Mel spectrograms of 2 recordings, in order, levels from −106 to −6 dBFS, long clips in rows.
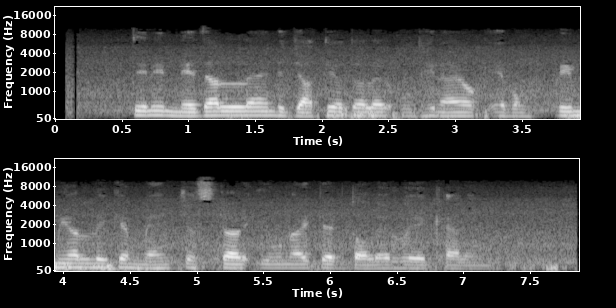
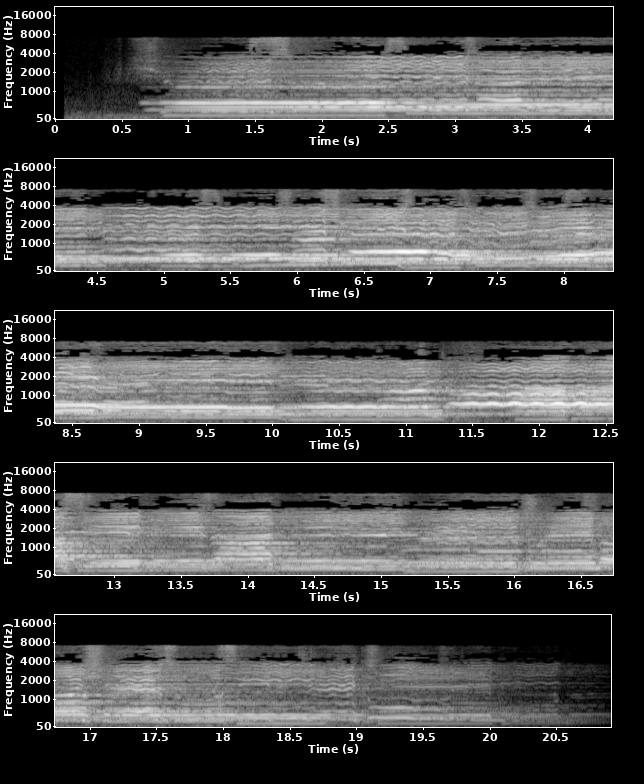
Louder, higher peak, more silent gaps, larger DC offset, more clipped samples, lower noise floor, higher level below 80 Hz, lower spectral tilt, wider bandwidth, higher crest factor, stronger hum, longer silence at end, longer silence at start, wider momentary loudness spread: second, -23 LUFS vs -20 LUFS; second, -6 dBFS vs -2 dBFS; neither; neither; neither; second, -48 dBFS vs -64 dBFS; first, -50 dBFS vs -64 dBFS; first, -8 dB/octave vs -3.5 dB/octave; first, 9.8 kHz vs 7.4 kHz; about the same, 18 dB vs 18 dB; neither; second, 0 s vs 0.9 s; second, 0.55 s vs 0.8 s; about the same, 13 LU vs 15 LU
